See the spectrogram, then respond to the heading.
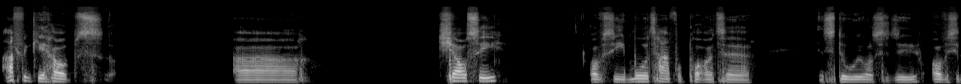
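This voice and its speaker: A man's voice: lowish voice, no room sound. A man hosting a casual football discussion in slangy, emphatic speech. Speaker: podcast host.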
